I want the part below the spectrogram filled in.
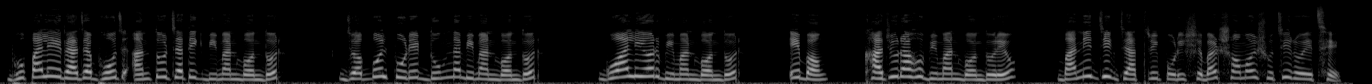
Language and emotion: Bengali, neutral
